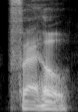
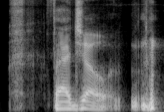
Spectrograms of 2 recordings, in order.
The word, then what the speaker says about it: Fat Joe: Uh, but yeah, fat hoe. Fat Joe.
